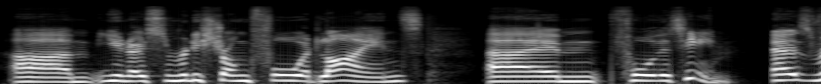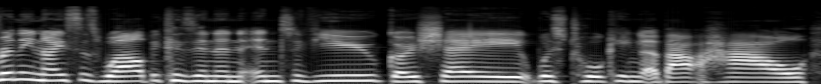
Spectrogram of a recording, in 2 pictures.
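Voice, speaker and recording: A young woman with a fairly high, smooth and clear voice talks through hockey picks in a loose, chatty way. She reads out player stats, then riffs on them, full of ums and restarts. The sound is close and dry, with no room around her. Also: dry recording. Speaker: hockey video creator. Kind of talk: casual sports analysis.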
